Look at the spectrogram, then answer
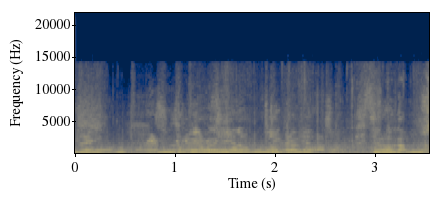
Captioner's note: indistinct chatter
